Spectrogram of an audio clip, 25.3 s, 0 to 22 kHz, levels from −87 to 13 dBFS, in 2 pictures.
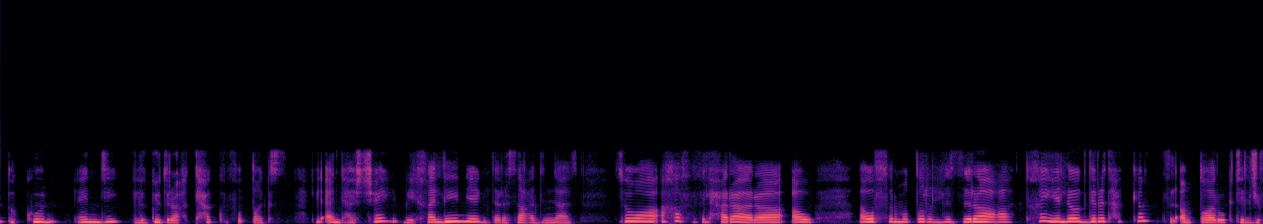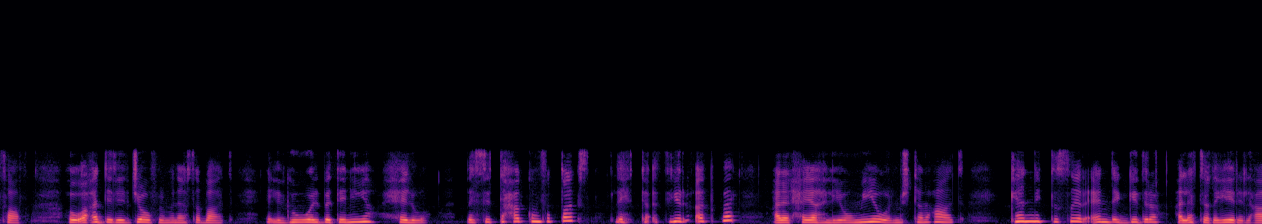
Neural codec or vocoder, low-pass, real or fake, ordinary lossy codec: codec, 16 kHz, 6 kbps, DAC; 7.2 kHz; fake; none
